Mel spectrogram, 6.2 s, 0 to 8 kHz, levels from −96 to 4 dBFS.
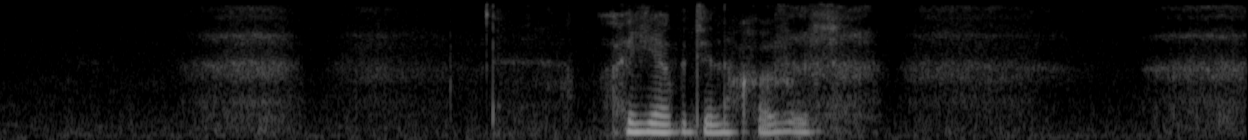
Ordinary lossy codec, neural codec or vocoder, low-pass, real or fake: Opus, 32 kbps; codec, 16 kHz, 2 kbps, FunCodec, trained on Chinese and English, 25 frames a second; 7.2 kHz; fake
